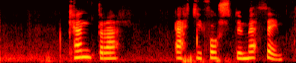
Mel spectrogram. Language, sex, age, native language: Icelandic, female, 14, Icelandic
